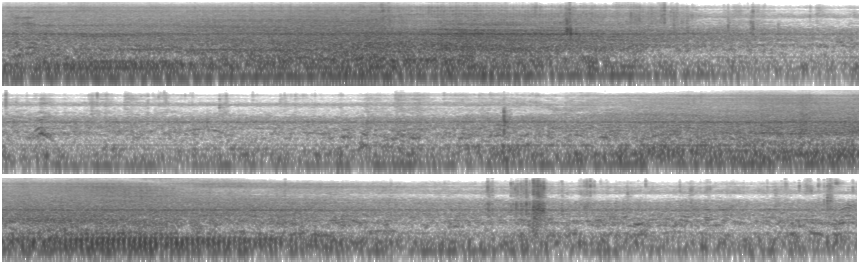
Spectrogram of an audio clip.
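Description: Highway traffic passing, swelling and fading twice as vehicles go by, under indistinct voices, with a few sharp clicks.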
